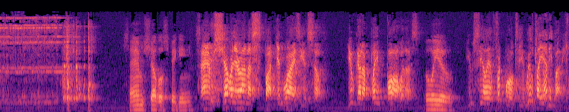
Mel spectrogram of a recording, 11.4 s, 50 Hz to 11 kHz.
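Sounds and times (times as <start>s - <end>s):
old-fashioned telephone bell ringing: 0.0s - 2.0s
speech: 2.6s - 11.3s.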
